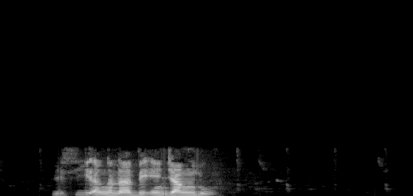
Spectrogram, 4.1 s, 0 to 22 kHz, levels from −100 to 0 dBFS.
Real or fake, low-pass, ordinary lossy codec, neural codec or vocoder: real; 5.4 kHz; AAC, 48 kbps; none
